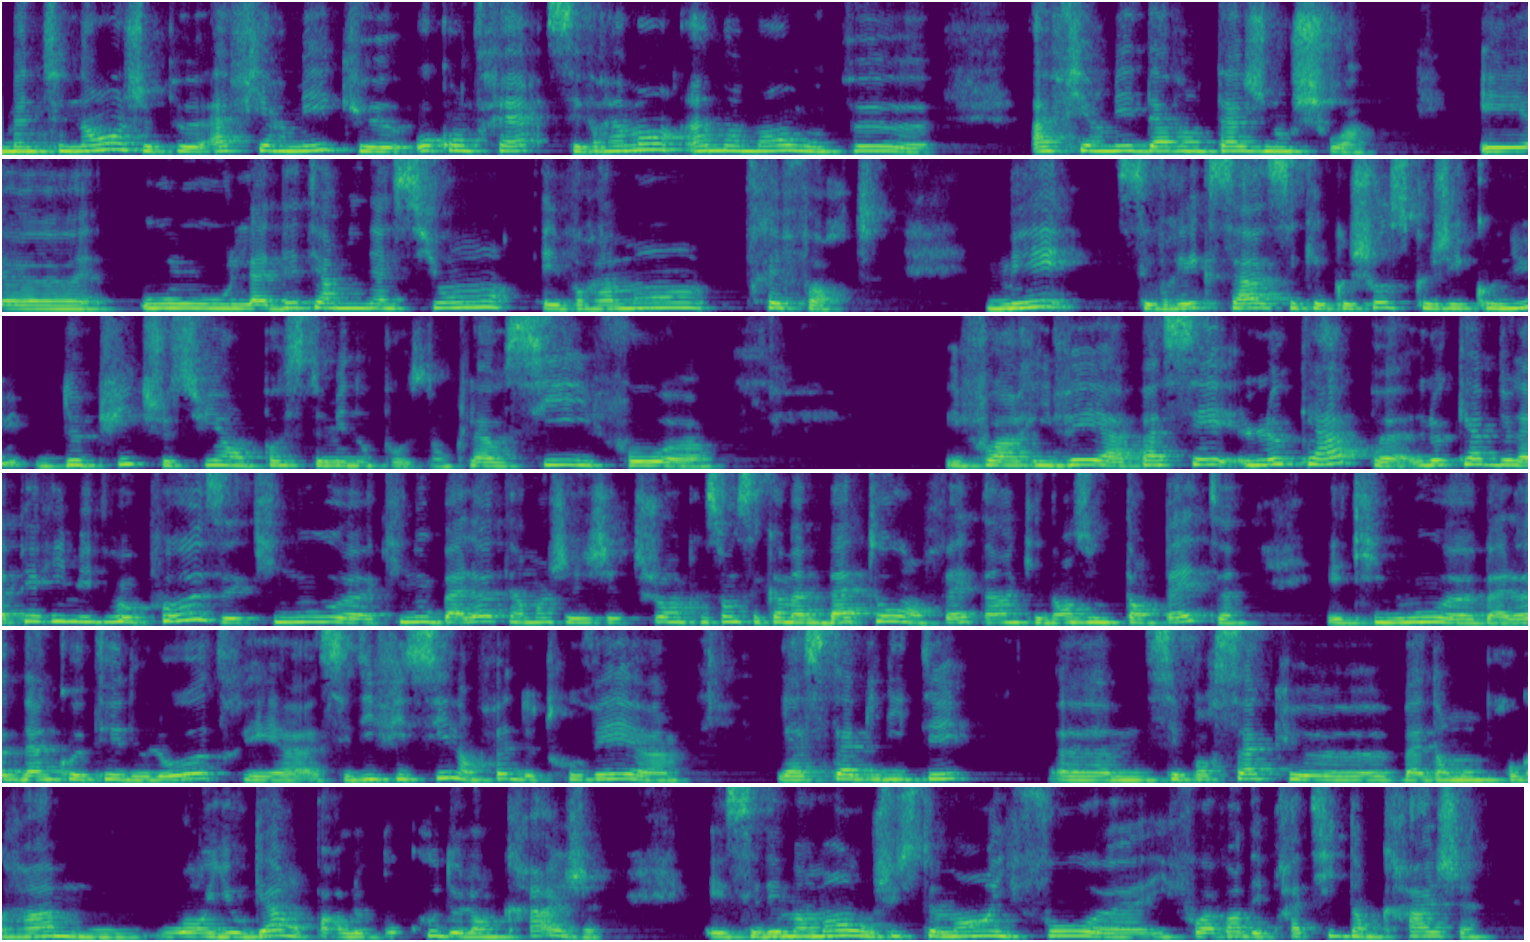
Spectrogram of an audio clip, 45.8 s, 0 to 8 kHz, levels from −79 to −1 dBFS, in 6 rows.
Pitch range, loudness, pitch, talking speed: 210-255 Hz, -19 LUFS, 230 Hz, 180 wpm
